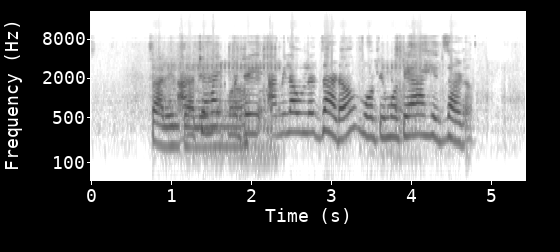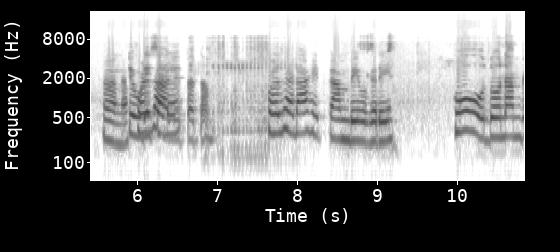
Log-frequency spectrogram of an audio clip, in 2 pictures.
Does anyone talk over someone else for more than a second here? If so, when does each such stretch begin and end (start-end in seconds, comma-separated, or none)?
none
